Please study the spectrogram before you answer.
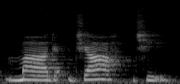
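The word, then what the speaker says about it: Modjadji: This is the goddess Maji. Her name is spelled M O D J A D J I.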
